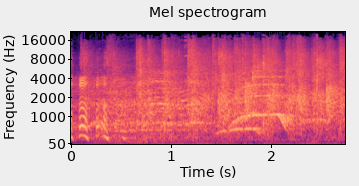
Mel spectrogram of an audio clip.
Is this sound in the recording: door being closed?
no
